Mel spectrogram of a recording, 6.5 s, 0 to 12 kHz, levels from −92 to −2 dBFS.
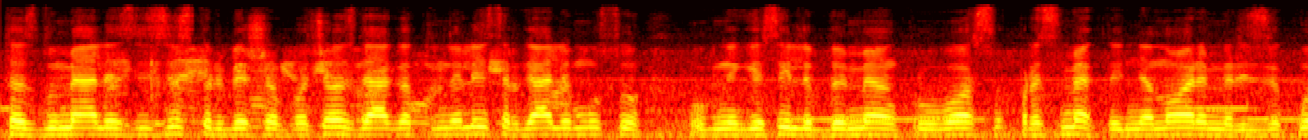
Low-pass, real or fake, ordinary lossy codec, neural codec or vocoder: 9.9 kHz; real; AAC, 64 kbps; none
